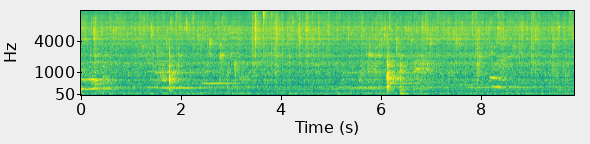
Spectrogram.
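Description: Panko-breaded pork pieces sizzling and crackling in oil in a small nonstick frying pan. There are two sharp clicks, one about two seconds in and one about six seconds in.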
